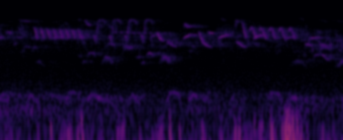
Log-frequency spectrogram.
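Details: Forest birds near Moesgaard Museum at Beder, Aarhus, Denmark. High rapid trills and chattering phrases overlap, with several singers. Dull low thumps and knocks sound underneath.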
